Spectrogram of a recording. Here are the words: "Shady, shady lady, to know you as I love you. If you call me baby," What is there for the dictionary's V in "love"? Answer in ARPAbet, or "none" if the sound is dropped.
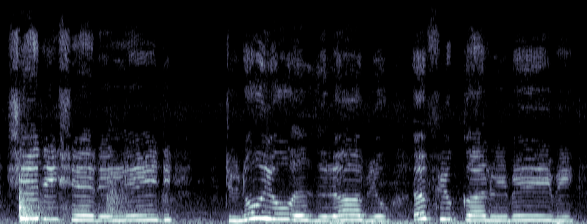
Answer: B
